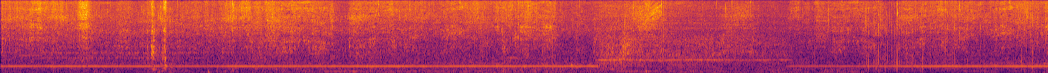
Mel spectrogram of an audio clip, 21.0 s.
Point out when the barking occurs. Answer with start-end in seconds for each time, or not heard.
not heard.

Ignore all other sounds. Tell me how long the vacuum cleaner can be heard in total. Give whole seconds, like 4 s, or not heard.
21 s.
